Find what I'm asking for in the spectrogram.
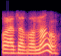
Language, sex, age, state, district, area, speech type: Assamese, female, 30-45, Assam, Dibrugarh, rural, conversation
